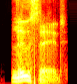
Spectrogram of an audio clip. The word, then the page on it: lucid: British English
